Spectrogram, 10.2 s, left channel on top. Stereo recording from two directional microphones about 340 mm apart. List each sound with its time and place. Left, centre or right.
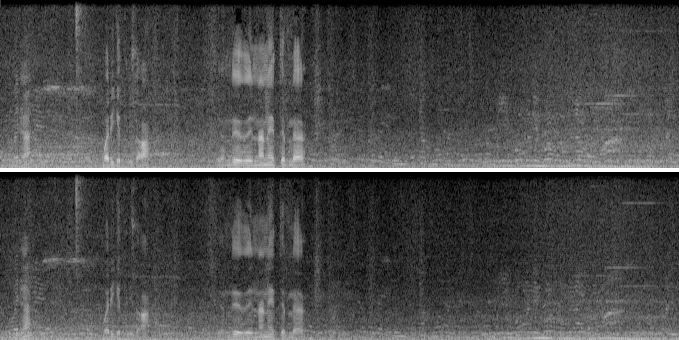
1.5 s speech: centre
3.4 s speech: centre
